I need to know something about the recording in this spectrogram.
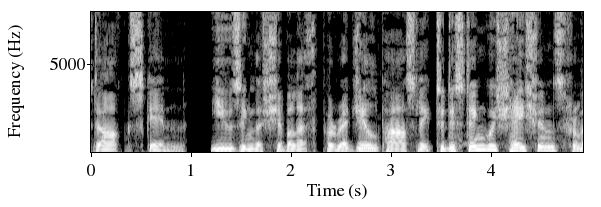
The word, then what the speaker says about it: Perejil: skin, using the shibboleth Perejil parsley to distinguish Haitians from Afro-Dominicans when necessary. The R of Perejil was of difficult pronunciation for Haitians.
